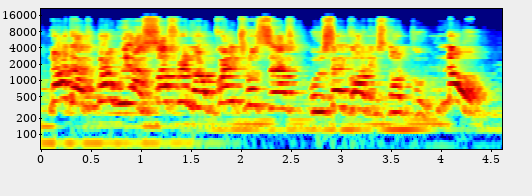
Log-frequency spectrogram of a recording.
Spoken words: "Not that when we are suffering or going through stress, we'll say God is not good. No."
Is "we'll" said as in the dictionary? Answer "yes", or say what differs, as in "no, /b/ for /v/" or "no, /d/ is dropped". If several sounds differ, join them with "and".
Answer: no, /w/ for /l/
